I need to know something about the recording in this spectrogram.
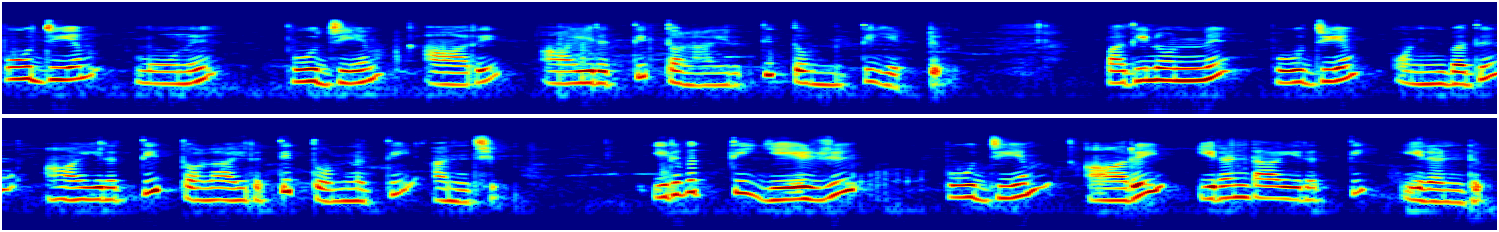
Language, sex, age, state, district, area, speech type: Tamil, female, 18-30, Tamil Nadu, Nagapattinam, rural, spontaneous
